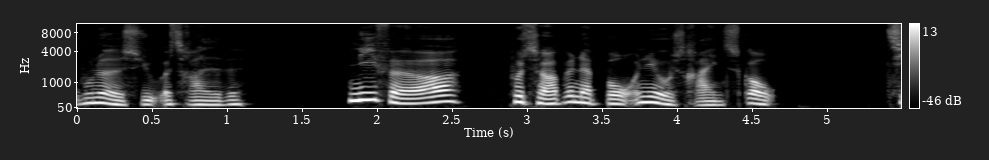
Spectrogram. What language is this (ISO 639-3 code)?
dan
